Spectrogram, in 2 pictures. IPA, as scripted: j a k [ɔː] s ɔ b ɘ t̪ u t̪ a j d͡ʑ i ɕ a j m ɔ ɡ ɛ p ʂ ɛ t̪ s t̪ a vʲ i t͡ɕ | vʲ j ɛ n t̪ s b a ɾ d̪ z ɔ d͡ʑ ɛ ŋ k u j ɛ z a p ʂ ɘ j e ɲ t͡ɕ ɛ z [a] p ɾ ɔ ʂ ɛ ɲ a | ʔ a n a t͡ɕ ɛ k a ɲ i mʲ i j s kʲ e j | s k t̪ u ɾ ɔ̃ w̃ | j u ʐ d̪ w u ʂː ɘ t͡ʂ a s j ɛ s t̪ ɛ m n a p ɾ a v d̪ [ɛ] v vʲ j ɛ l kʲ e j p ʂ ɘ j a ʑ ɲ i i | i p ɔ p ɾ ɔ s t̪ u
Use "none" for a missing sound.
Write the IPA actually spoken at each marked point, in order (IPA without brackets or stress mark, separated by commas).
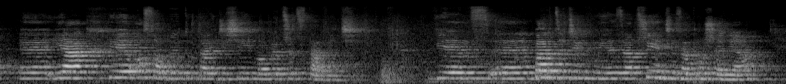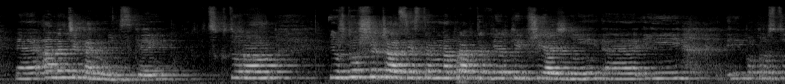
ɔ, a, ɛ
